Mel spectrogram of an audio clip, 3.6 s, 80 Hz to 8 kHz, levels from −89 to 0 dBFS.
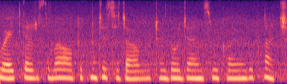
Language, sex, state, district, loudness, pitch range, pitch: Hindi, female, Punjab, Kapurthala, -15 LUFS, 230-245 Hz, 235 Hz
